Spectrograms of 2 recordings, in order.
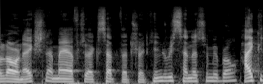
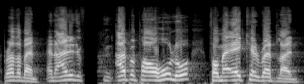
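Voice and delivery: louder and fast, pumped-up read; hyped offer read; 3 semitones higher, 7 dB louder, faster than usual. Pretend. Streamer reading a pushy viewer's trade offer, louder and fast. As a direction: rattle off the request like an eager hustler.

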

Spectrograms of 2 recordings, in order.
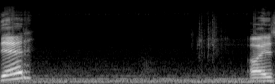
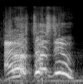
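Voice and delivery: much higher, mocking repeat; mock high squeal; 13 semitones higher, 4 dB louder, much faster than usual. Repeats the line shrilly.

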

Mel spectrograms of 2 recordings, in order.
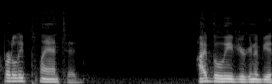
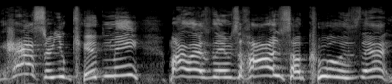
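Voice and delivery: much higher, louder excited exclamation; 5 dB louder, slower than usual. Retold or imitated. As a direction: squeal with delight at the matching name. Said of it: "I was like".

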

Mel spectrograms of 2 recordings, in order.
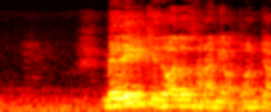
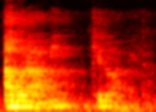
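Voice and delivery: normal talking voice

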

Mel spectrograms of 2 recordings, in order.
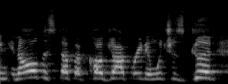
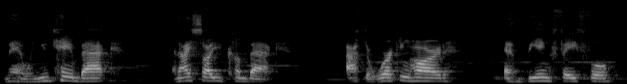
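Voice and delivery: much lower, soft, intimate murmur; tender Jesus; 9 semitones lower, 7 dB quieter than usual. Acted. Jesus to Kurt, a soft tender murmur. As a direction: lean in and tell him gently. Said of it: "Jesus leaning over to Kurt".

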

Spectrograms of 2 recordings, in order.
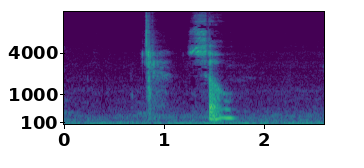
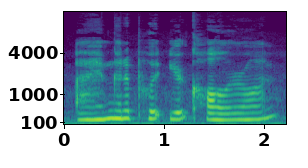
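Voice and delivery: whispering; 4 dB louder than usual. Acted.

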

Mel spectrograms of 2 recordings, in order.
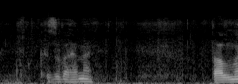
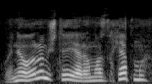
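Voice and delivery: high, loud telling-off; loud, pitched-up pet reprimand; scolding the dog; 9 semitones higher, 9 dB louder than usual. Real, not acted. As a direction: raise your voice to make the pup behave.

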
